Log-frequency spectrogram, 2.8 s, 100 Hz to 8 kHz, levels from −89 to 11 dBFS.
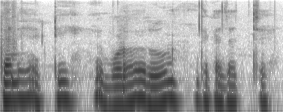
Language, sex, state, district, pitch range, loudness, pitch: Bengali, male, Assam, Hailakandi, 145-165 Hz, -19 LUFS, 155 Hz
